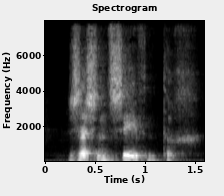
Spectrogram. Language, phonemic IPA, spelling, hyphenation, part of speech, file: Dutch, /ˈzɛsənˌseːvə(n)təx/, zesenzeventig, zes‧en‧ze‧ven‧tig, numeral, Nl-zesenzeventig.ogg
- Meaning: seventy-six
